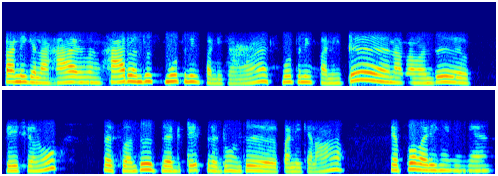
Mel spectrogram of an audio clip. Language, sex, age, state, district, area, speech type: Tamil, female, 30-45, Tamil Nadu, Thanjavur, urban, conversation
